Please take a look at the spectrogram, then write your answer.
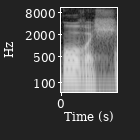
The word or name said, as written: ovoshi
